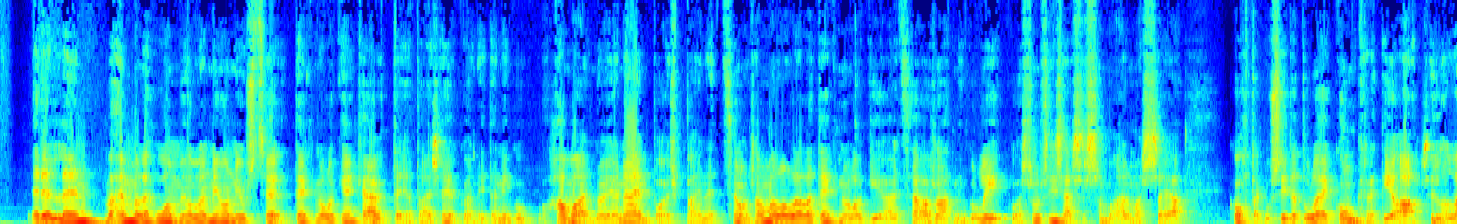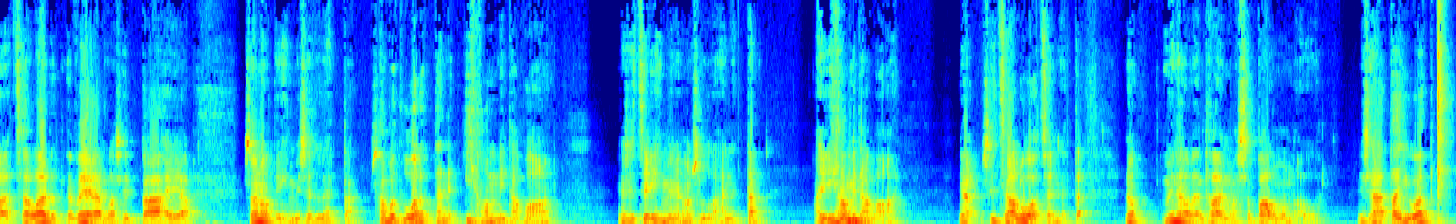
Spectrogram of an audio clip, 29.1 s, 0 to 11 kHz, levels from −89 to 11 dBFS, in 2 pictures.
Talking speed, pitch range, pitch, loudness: 175 wpm, 90-105 Hz, 100 Hz, -14 LUFS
